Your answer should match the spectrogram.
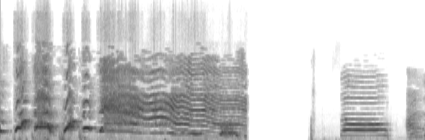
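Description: A young girl's voice in loud, play-acted crying: a few choppy sobbing cries, then a long, high, wavering wail that stops abruptly. Near the end comes one short, steady held vocal note.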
